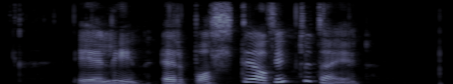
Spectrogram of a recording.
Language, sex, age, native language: Icelandic, female, 40-49, Icelandic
